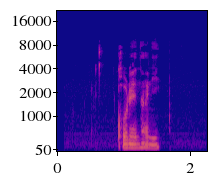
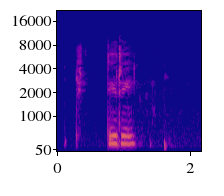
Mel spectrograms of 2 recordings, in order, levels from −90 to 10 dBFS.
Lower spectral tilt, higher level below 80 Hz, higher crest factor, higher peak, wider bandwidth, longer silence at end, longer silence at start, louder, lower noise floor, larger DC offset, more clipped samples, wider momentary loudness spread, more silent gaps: about the same, -5.5 dB/octave vs -4.5 dB/octave; first, -68 dBFS vs -80 dBFS; about the same, 22 dB vs 18 dB; first, -18 dBFS vs -22 dBFS; about the same, 9.4 kHz vs 10 kHz; first, 0.75 s vs 0.55 s; first, 0.9 s vs 0.3 s; about the same, -37 LUFS vs -36 LUFS; second, -71 dBFS vs -75 dBFS; neither; neither; second, 15 LU vs 24 LU; neither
